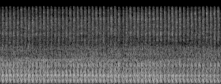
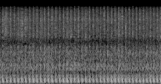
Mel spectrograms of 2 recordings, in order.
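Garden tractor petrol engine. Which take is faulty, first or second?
first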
